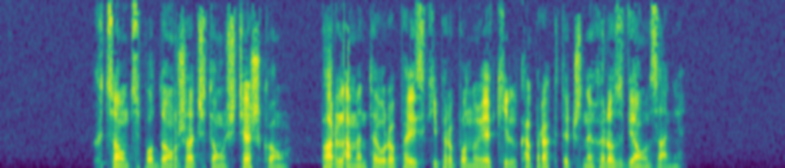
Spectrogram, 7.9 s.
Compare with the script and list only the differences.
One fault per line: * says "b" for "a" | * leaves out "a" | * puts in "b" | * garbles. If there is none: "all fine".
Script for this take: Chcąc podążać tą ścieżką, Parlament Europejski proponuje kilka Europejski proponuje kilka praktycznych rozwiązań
* leaves out "Europejski proponuje kilka"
